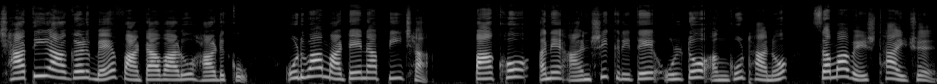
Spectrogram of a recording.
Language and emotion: Gujarati, neutral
